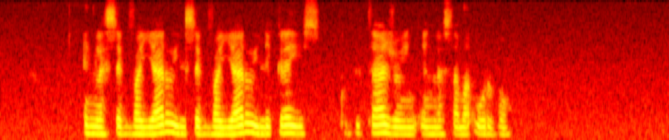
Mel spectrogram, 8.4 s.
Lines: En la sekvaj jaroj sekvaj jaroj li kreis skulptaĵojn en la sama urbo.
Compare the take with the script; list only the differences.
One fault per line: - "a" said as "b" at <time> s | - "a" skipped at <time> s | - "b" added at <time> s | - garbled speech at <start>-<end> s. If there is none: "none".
none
